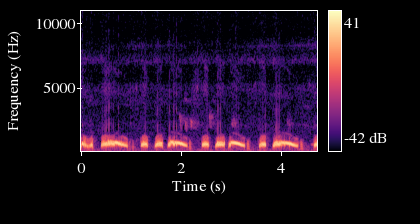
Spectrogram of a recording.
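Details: Spotted dove of the Meratus type, a lure bird calling against a rival; loud, repeated coos around a low hoarse pitch, short notes alternating with longer drawn, slightly falling phrases in an uneven rhythm, with a faint high hiss behind.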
